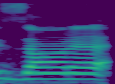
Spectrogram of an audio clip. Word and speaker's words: Zahna: for Branding and so I took Zana as the last half of my name in Spanish with the pronunciation on it and then I added the English um you know Twist on it so itzano Zana yeah love it love it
